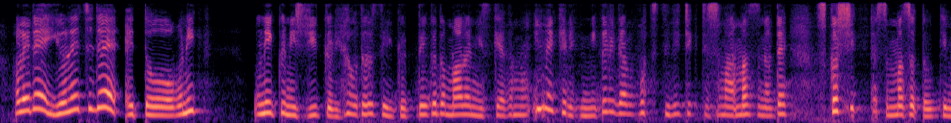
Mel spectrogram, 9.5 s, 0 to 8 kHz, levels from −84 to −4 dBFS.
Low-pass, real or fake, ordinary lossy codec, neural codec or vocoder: 7.2 kHz; fake; none; codec, 16 kHz in and 24 kHz out, 0.4 kbps, LongCat-Audio-Codec, two codebook decoder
